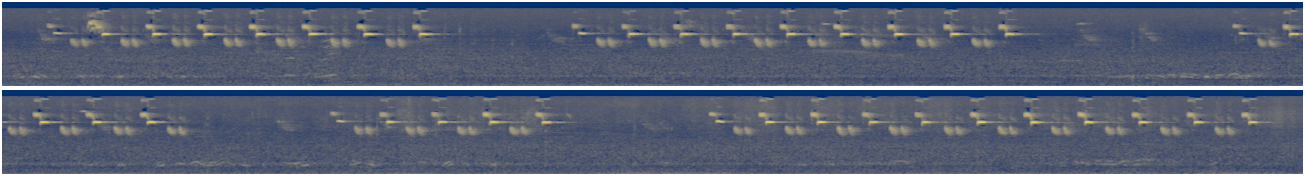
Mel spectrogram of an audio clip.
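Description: A songbird singing phrases of one two-part note repeated evenly, about two to three notes a second, each phrase several seconds long with short pauses between, five phrases in all. A faint low drone runs underneath.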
